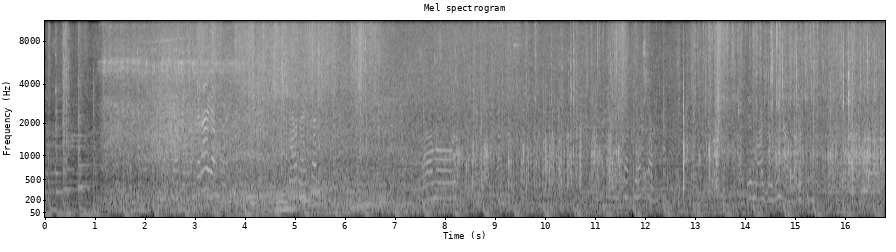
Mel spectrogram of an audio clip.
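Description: A shopping cart rattles as its wheels roll over rough pavement.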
